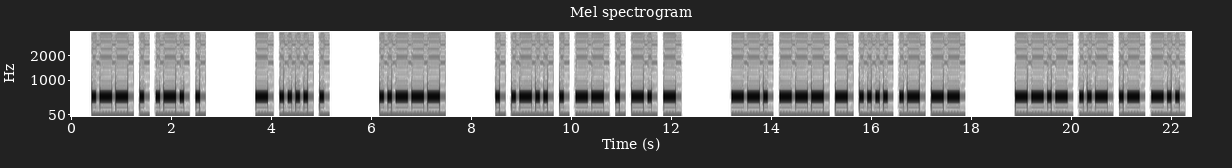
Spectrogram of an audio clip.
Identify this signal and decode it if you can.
Morse code, heard as a keyed tone, about 15 wpm, 550 Hz. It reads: WERE THE 2 ELEMENT GOTHAM QUAD
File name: n6tt p1 15C13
